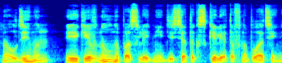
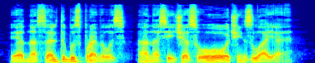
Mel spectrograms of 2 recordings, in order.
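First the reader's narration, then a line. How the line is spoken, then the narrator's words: Conspiratorial tone. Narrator (Russian): Маг заговорческим тоном продолжил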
